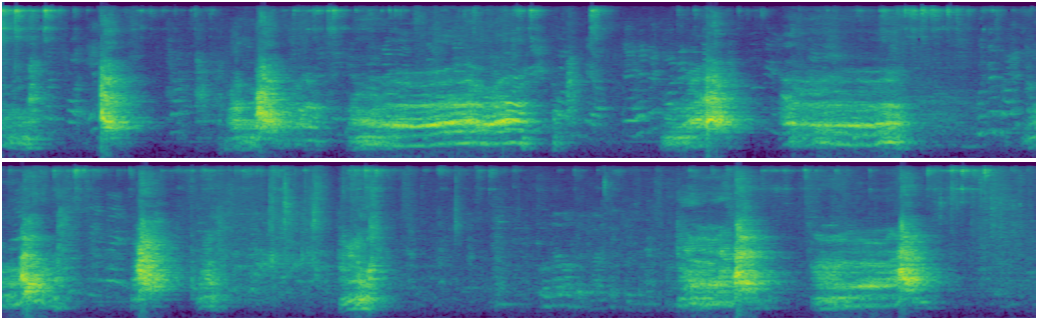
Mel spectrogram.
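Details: Playing wildly with a balloon, a Cairn Terrier lets out short, punchy barks at irregular intervals, about seven across the stretch, mixed with human chatter and laughter-like voices.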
